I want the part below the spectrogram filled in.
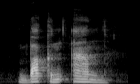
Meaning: inflection of aanbakken: 1. plural present indicative 2. plural present subjunctive
- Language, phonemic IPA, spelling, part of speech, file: Dutch, /ˈbɑkə(n) ˈan/, bakken aan, verb, Nl-bakken aan.ogg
